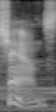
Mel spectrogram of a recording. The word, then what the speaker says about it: Shans: The pronunciation of Shans is the same as Shans, like chance, but with a sh at the start.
